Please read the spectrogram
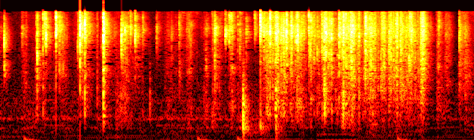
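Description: A small cardboard blind box being opened by hand and the crinkly clear plastic wrapper on the toy inside being handled. It makes sharp clicks and crackles, with a denser stretch of crinkling about two and a half seconds in.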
